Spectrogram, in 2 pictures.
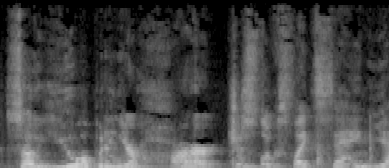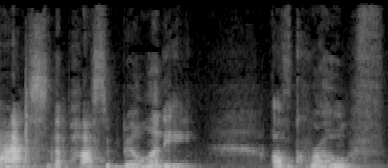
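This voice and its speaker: A woman's voice: a little high, animated, measured pace, fairly bright tone, slight background noise. A woman mentor talking casually to camera, candid and profane, full of filler likes. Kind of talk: casual direct-to-camera talk.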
